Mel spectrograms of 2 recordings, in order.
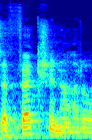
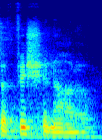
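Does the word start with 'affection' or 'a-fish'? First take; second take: affection; a-fish. First: The word begins with the sounds of 'affection'. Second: The word begins with the sounds 'a-fish'. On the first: The speaker calls it wrong. "I don't think it's affectionado" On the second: The speaker calls it right. "I think it's aficionado"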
